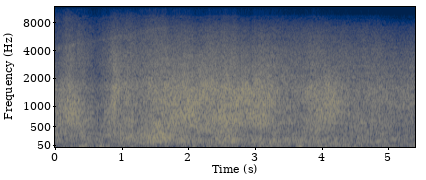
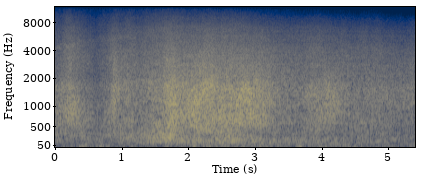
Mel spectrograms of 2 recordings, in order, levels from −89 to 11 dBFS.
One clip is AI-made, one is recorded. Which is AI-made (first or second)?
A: second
